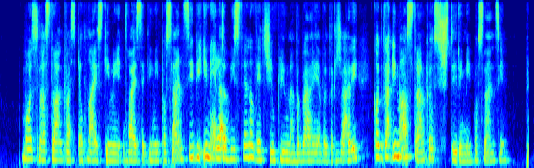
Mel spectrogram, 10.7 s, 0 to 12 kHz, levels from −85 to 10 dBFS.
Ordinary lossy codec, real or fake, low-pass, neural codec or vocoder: none; fake; none; codec, 24 kHz, 1.5 kbps, HILCodec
